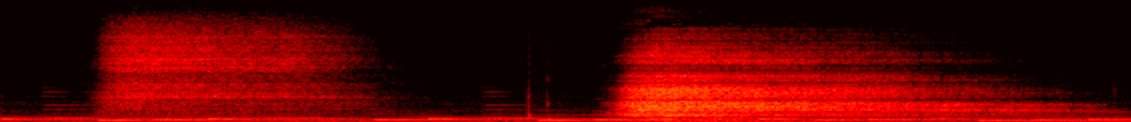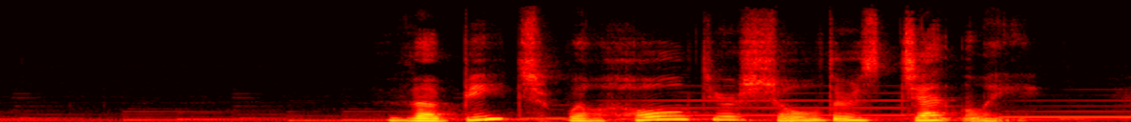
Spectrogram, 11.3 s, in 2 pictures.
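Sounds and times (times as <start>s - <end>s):
deep dragon breaths during a relaxation exercise: 0.5s - 2.0s, 3.0s - 5.5s
speech: 7.6s - 10.8s
soft steady melodic tone: 7.7s - 11.2s.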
